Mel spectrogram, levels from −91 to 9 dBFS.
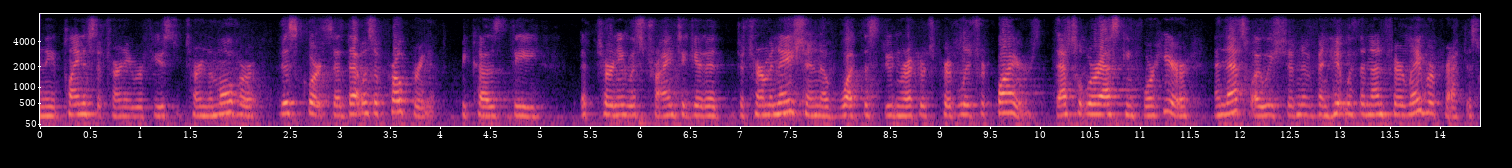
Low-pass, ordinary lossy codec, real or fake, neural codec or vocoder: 7.2 kHz; Opus, 16 kbps; real; none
